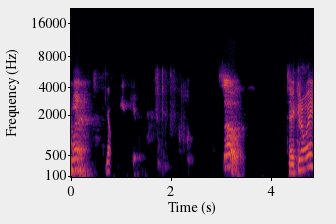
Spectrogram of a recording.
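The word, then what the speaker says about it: Nguyen: introduction to uh T neguyen I think is how you say your last name t no win you win so take it away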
